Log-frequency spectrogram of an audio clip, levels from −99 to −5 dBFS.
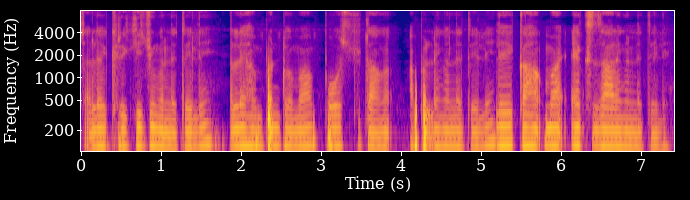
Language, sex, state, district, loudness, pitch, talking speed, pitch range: Wancho, male, Arunachal Pradesh, Longding, -28 LUFS, 105 Hz, 195 wpm, 95-110 Hz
